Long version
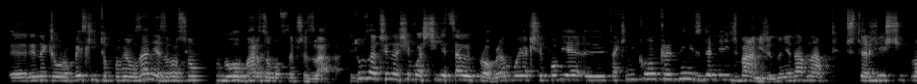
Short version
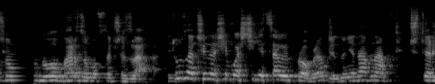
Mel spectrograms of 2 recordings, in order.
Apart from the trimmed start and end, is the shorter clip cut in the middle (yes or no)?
yes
